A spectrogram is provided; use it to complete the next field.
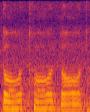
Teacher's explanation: ত, থ, দ, থ, দন্তান্ন। দেখো এগুলো বলার সময় জীব কিন্তু দাঁতে লাগছে, তাই এরা দন্তবর্ণ।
